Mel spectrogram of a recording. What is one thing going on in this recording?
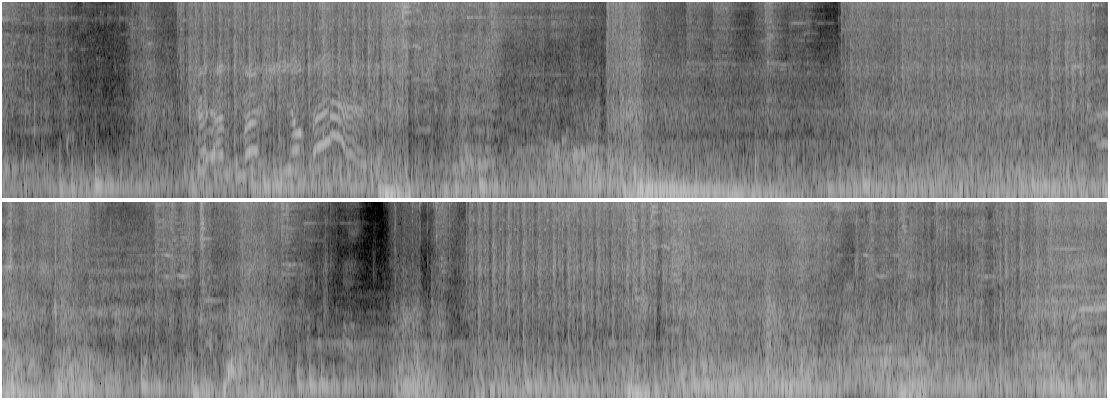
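Gunfire bursts rapidly in a game.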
